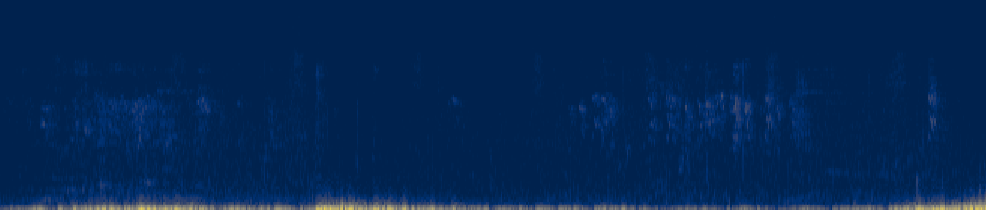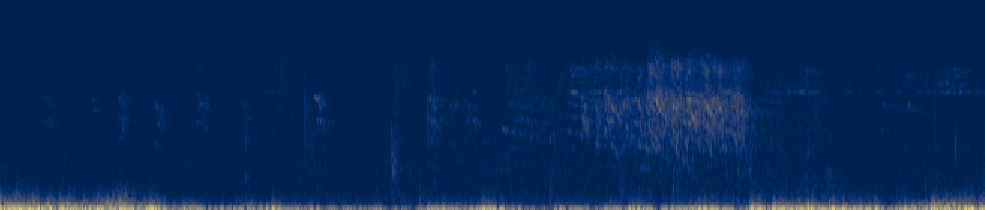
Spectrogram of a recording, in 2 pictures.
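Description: Footsteps tread on brick paving outdoors.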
